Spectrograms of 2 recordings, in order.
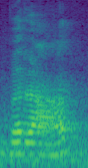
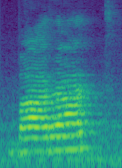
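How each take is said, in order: First: Said in the usual way. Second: Long first vowel in बारात; misspelt form. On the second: Shown as a demonstration. Teacher reads the error list, misspelt बारात with long "baa". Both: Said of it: "मात्रा संबंधी अशुद्धियाँ दी गई".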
